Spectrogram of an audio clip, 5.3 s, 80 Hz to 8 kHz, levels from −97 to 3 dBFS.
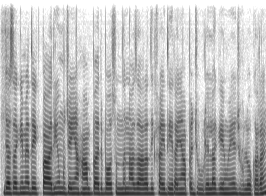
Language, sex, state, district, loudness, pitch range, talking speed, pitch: Hindi, female, Chhattisgarh, Jashpur, -17 LUFS, 195-205 Hz, 305 wpm, 200 Hz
